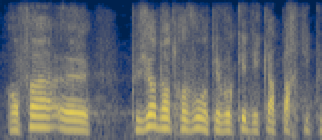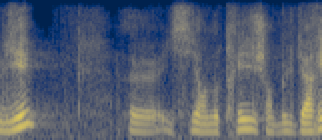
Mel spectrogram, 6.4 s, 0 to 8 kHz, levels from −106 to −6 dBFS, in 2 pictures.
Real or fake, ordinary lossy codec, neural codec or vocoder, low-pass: real; Opus, 16 kbps; none; 7.2 kHz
